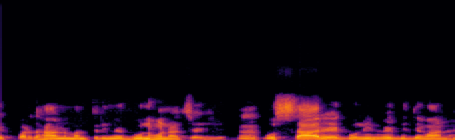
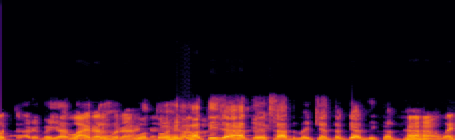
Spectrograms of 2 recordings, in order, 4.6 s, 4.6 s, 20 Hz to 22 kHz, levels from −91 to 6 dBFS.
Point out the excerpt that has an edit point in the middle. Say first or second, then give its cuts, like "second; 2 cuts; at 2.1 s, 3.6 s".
second; 1 cut; at 1.9 s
